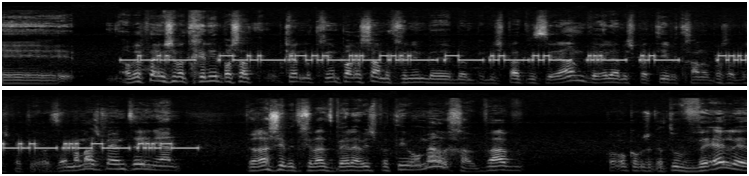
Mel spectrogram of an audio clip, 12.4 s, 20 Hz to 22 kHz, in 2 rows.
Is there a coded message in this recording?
Yes: TTY/TDD text telephone tones (45.45 baud Baudot) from 1.0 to 7.8 s, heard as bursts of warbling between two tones, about 400 Hz shift, 1600 Hz centre. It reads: 51386 52862 76949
